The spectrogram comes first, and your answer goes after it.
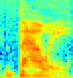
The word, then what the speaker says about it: Bowie: Bowie, Bowie, and Bowie. The right way. My right way. So you pronounce it Bowie, which no one else on the planet does.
